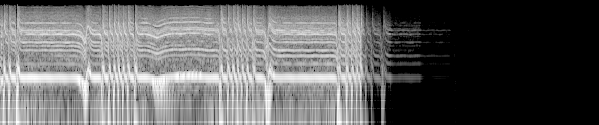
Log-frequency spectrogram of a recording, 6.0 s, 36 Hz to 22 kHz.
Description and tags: THE REAL VIRUS 13. - GUNLEAD G#5
A lead sound with some heavy gun fire effect. All done on my Virus TI. Sequencing done within Cubase 5, audio editing within Wavelab 6.
gun, lead, multisample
